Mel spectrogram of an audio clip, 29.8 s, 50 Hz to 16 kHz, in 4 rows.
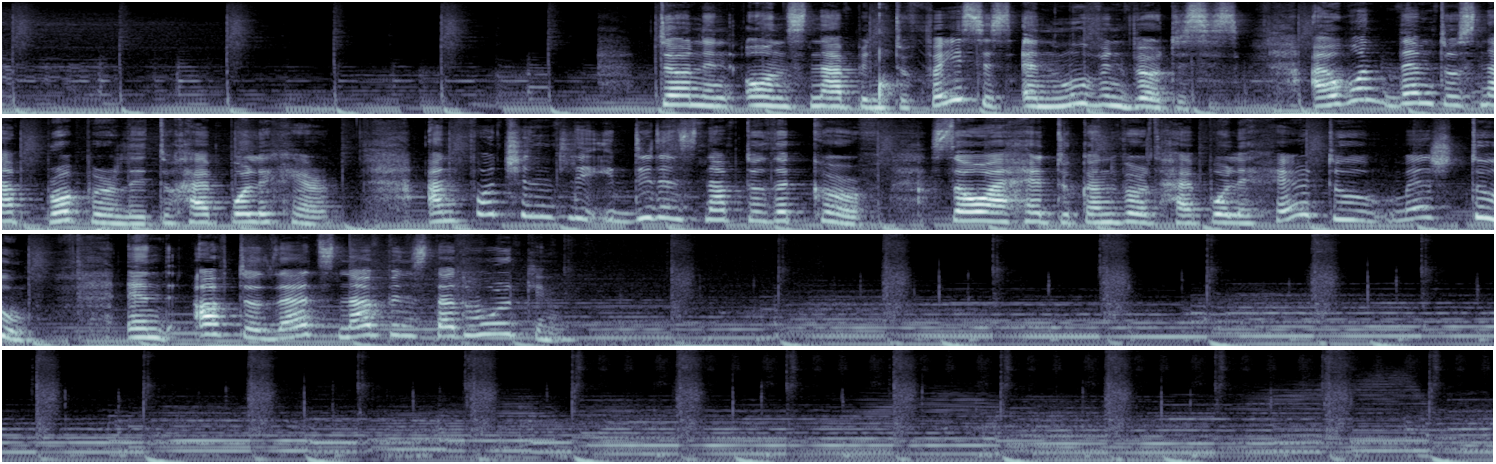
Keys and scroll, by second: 0.4 ctrl+z, 1.6 shift+x, 5.0 g, 5.5 alt+z, 6.1 alt+z, 6.4 g, 7.7 g, 8.3 alt+z, 8.5 alt+z, 9.6 ctrl+Tab, 10.3 alt+z, 10.7 1, 12.9 alt+z, 13.5 g, 14.0 g, 14.9 g, 15.5 ctrl+Tab, 18.8 `, 19.5 Tab, 19.7 alt+z, 20.1 alt+z, 20.4 g, 21.0 g, 21.5 alt+q, 22.1 alt+q, 22.6 g, 23.4 g, 24.2 alt+z, 24.5 alt+z, 25.0 g, 25.6 alt+q, 26.2 alt+q, 26.9 alt+q, 27.4 alt+q, 27.8 g, 28.6 alt+q, 29.0 alt+q, 29.6 alt+q.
